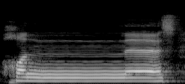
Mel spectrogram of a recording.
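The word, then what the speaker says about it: الْخَنَّاسِ: Kha is a heavy letter in the Arabic alphabet, so we pronounce it in a heavy manner. Kha, khannas, min sharril waswasil khannas.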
